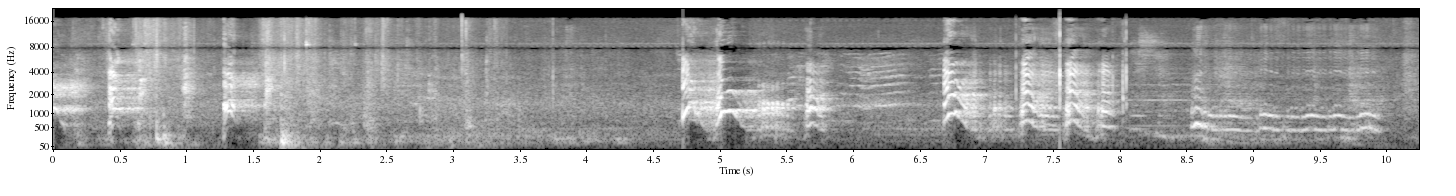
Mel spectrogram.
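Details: Pair of pet dogs chit-chatting: scattered sharp barks and yips, clustered rapid barking in the middle, ending in a wavering, drawn-out whine.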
